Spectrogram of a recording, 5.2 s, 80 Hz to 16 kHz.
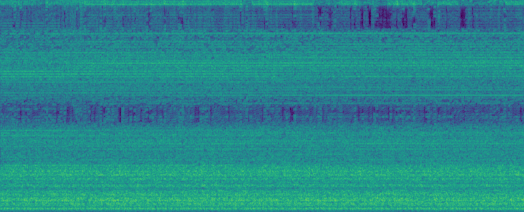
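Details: Hotpoint WMA32 washing machine on a high spin (800 rpm) in its last run before new bearings; loud roar with gritty rough rumble; drum rubbing the bearing seal, bearings practically gone; worn drum bearing rumble.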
